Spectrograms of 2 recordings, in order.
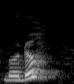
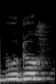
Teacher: Kemudian pengucapan bunyi o dibaca domah u, seperti kalimat bodoh, pengucapannya buduh, karena bunyi o tidak ditemukan dalam bahasa Arab, sehingga orang Arab mengucapkan domah u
